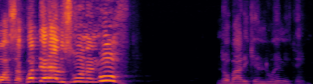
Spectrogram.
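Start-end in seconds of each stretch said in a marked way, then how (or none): 0.3-1.6 high, loud, rising to a yell on Move; furious shout. Retold or imitated. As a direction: yell at the frozen guards. Pharaoh shouts at frozen guards.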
